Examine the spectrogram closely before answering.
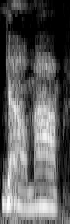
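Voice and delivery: very high mock heroic declaration; hammed-up teen defiance; cheesy TV-movie rebel; after-school special hero. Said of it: "Eli's like".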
